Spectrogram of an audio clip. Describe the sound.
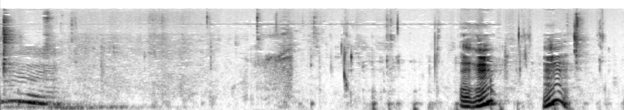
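Someone eats a baked dish with a crust on the bottom, making soft chewing and small clicking mouth sounds. A voice comes in at the start and again near the end with a couple of louder vocal bursts.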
